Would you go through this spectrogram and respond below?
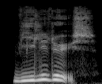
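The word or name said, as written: HVILELØS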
